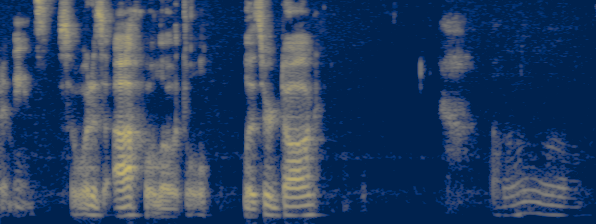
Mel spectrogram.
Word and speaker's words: axolotl: So what is axolotl? Lizard dog? Oh. Like, birds have turkey for Christmas, right? Is watered. Oh my gosh. X is sh in Nahuatl. It's axolotl.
